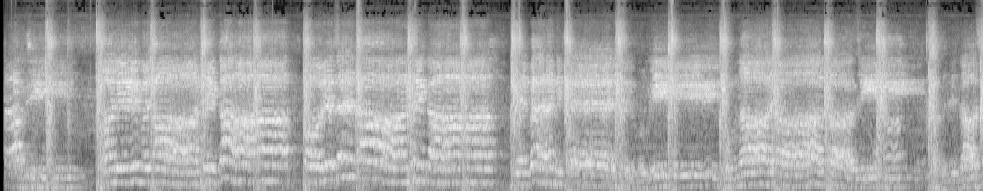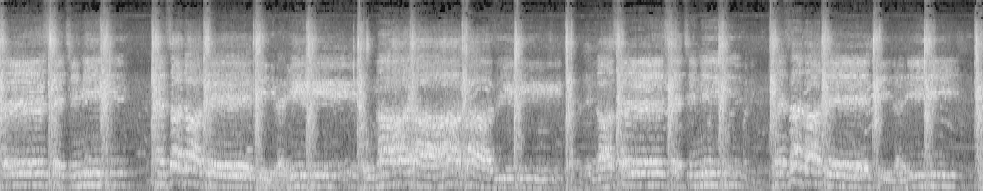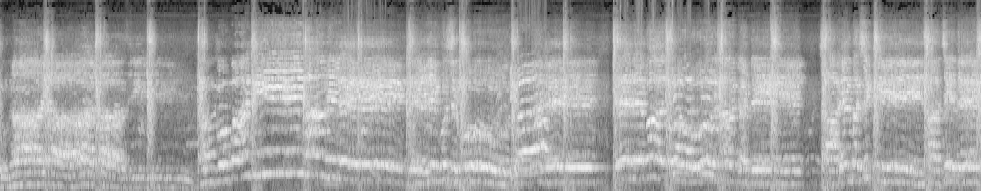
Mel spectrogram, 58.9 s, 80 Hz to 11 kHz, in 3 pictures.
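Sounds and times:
men's chorus singing: 0.1s - 58.9s
hands slapping chests: 0.9s - 2.2s, 5.0s - 5.4s, 10.2s - 10.6s, 11.2s - 11.6s, 12.3s - 12.6s, 13.4s - 13.6s, 14.4s - 14.7s, 16.4s - 16.8s, 17.5s - 17.9s, 18.5s - 18.9s, 20.6s - 20.9s, 21.7s - 22.0s, 25.8s - 26.0s, 26.7s - 27.2s, 31.0s - 31.2s, 33.0s - 33.3s, 34.0s - 34.3s, 35.0s - 35.4s, 37.1s - 37.4s, 38.1s - 38.4s, 39.1s - 39.5s, 42.2s - 42.5s, 48.4s - 48.8s, 49.5s - 49.9s, 50.6s - 50.9s, 51.6s - 51.9s, 52.6s - 53.0s, 53.6s - 54.0s, 54.7s - 55.0s, 56.7s - 57.1s, 57.8s - 58.1s.

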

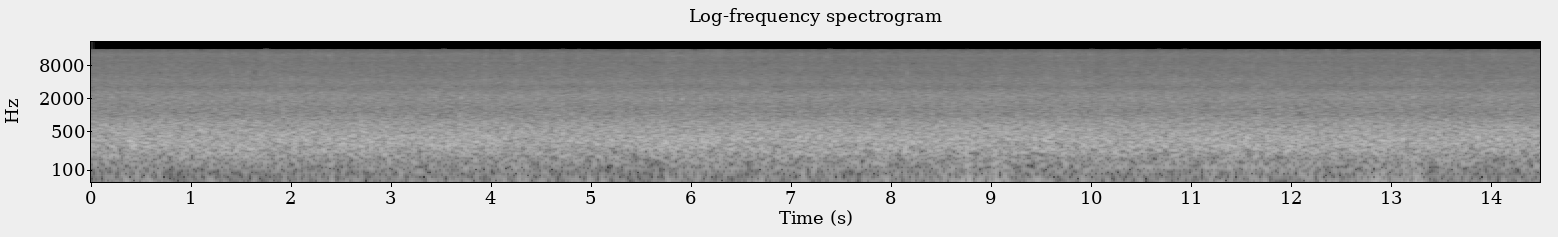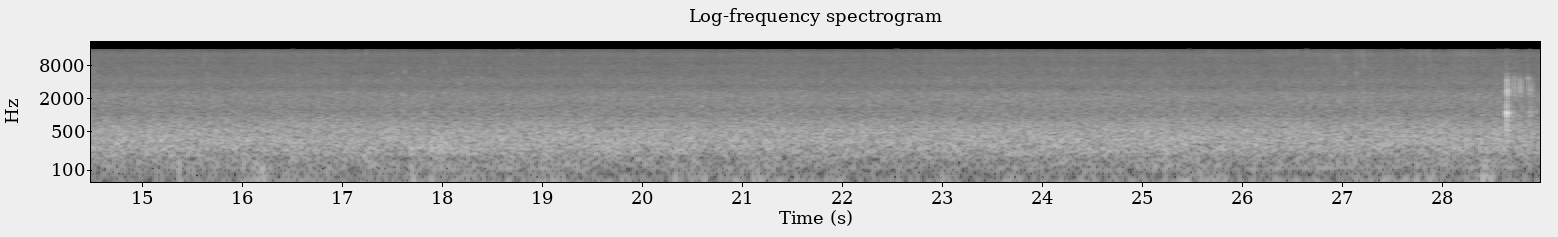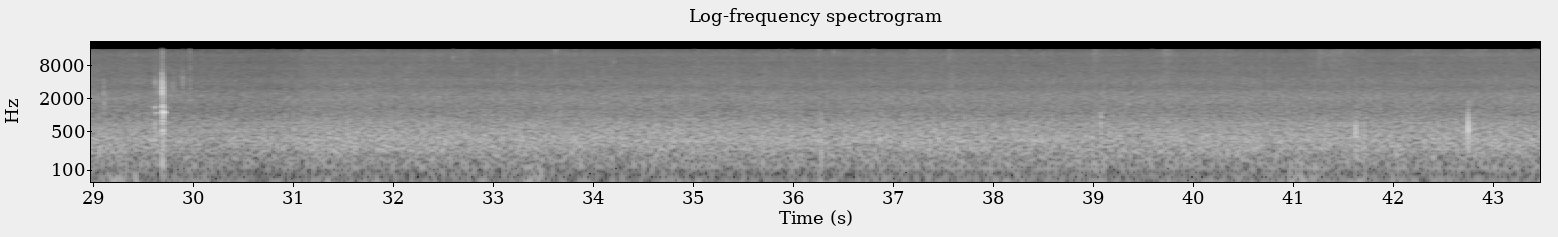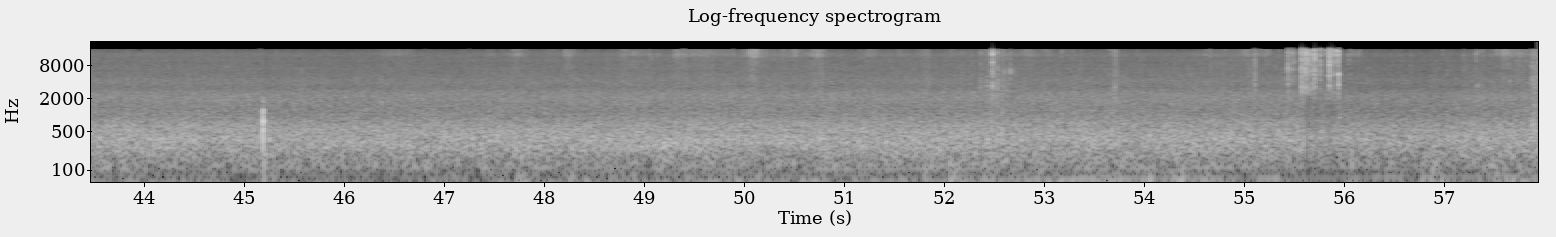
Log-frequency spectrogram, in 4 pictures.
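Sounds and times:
river rushing over gravel: 0.0s - 57.9s
stone knocking against stone: 28.6s - 30.0s.

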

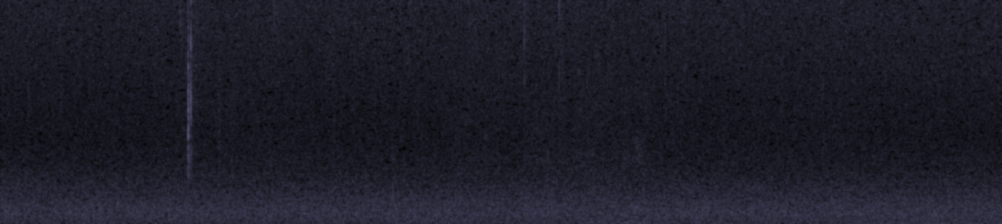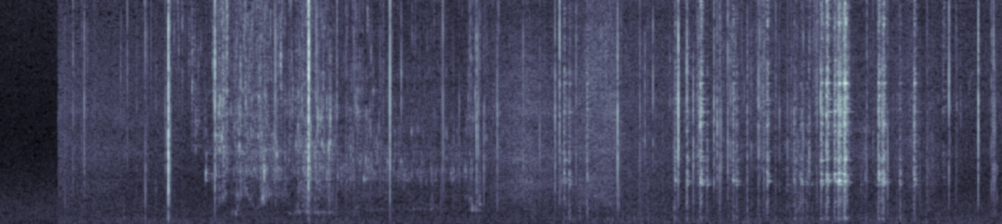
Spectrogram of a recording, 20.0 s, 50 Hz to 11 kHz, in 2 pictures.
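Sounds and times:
water pouring into metal cup: 10.6s - 19.3s
campfire crackling: 10.6s - 20.0s.

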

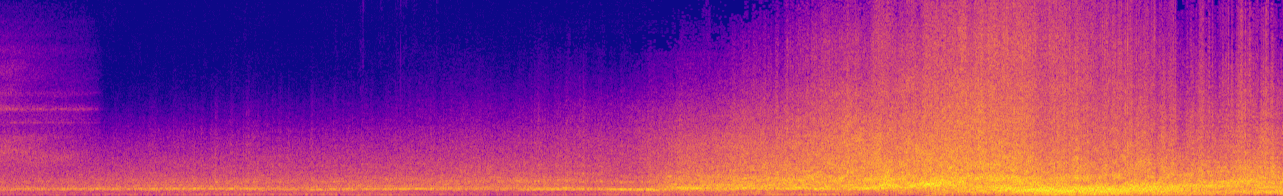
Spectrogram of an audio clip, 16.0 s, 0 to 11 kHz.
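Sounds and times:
jet engines roaring: 0.0s - 16.0s.

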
